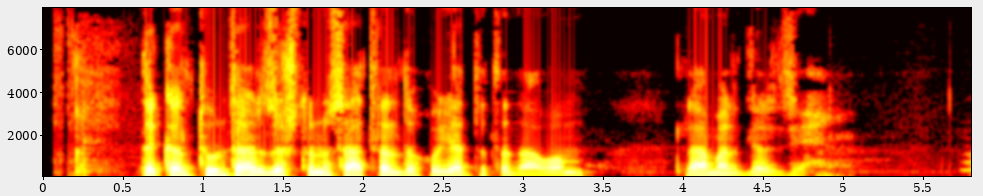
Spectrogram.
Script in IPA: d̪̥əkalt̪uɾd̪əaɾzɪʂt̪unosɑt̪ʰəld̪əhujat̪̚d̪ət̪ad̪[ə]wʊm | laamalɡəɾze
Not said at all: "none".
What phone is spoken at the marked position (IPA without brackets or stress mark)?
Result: ɑ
